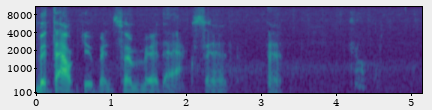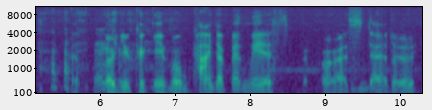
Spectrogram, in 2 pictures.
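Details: Adult man with autism and a self-reported speech impediment; he says his words sometimes break up and he repeats words mid-sentence when his mind wanders; speech impediment with disfluent speech.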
